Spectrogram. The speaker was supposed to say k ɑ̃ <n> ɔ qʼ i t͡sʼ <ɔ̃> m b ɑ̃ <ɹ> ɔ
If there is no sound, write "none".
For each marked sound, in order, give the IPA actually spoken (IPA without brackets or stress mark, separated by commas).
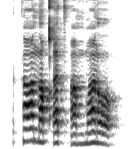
n, ɑ̃, ɾ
